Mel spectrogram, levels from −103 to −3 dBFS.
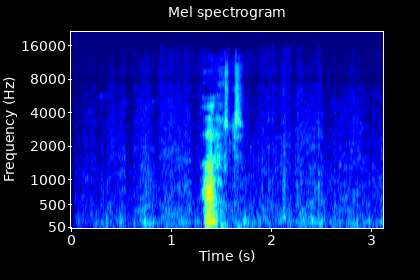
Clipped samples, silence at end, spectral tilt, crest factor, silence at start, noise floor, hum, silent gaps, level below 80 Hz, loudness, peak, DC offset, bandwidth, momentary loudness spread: under 0.1%; 1.4 s; -5 dB/octave; 28 dB; 1.3 s; -74 dBFS; none; none; -82 dBFS; -46 LUFS; -24 dBFS; under 0.1%; 16.5 kHz; 26 LU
